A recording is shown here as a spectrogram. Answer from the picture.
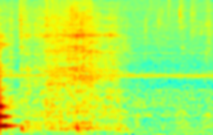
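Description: XII Knife bushcraft knife slicing through a ham: a soft rasping cut lasting about a second.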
